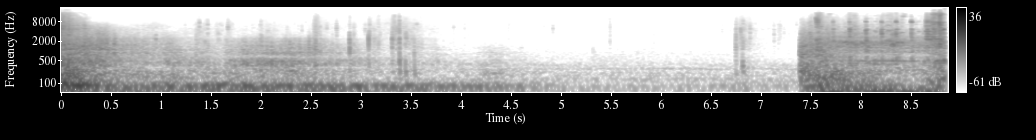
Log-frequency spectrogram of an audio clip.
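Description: The Confringo fire spell is cast in the game Hogwarts Legacy, landing as a heavy rumbling blast with mechanical clatter, then fading to quiet before a loud burst of noise returns at the end.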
